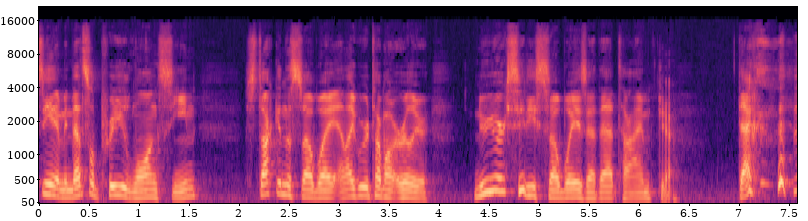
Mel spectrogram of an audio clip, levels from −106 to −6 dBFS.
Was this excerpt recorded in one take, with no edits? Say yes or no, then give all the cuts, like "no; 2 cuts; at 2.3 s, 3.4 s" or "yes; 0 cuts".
yes; 0 cuts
